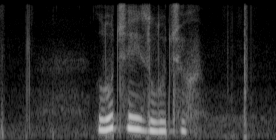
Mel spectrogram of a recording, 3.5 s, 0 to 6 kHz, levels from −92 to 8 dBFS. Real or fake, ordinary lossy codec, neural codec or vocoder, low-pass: real; none; none; 5.4 kHz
